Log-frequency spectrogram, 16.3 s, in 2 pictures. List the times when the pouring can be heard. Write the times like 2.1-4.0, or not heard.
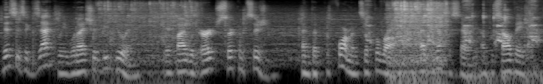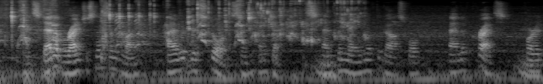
1.3-3.1, 5.8-6.8, 11.7-13.7.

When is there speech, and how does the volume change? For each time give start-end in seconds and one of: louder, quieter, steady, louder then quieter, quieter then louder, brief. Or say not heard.
0.0-16.2 quieter.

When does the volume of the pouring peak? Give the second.
6 s.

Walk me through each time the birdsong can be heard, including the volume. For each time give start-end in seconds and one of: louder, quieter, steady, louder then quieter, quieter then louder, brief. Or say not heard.
not heard.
